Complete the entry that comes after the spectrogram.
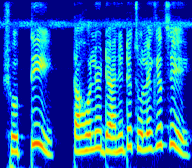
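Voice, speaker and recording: A woman's voice: a little high, unhurried, a little mellow, natural voice. A woman playing an anxious, loving village mother in a horror cartoon, worried and pleading.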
